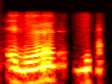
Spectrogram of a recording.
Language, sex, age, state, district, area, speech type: Assamese, male, 60+, Assam, Barpeta, rural, conversation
